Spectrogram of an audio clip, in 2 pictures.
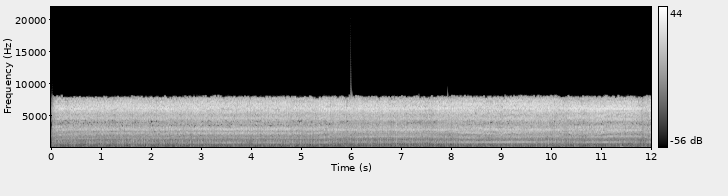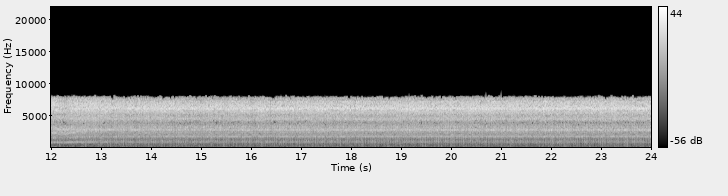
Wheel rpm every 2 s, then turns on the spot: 190, 200, 210, 230, 220, 220, 230, 230, 230, 230, 230, 230.
none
